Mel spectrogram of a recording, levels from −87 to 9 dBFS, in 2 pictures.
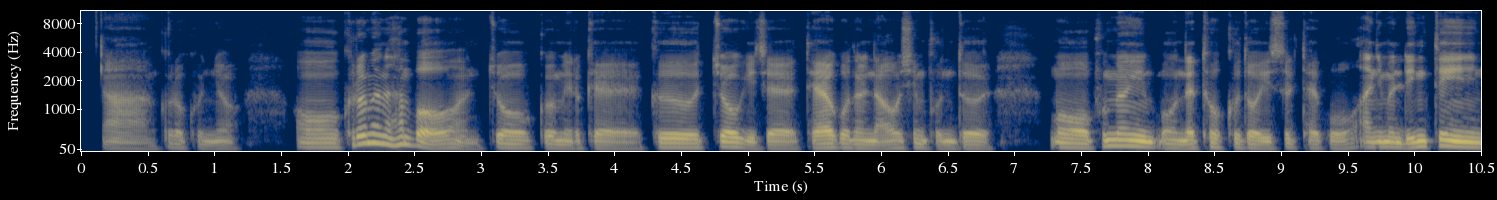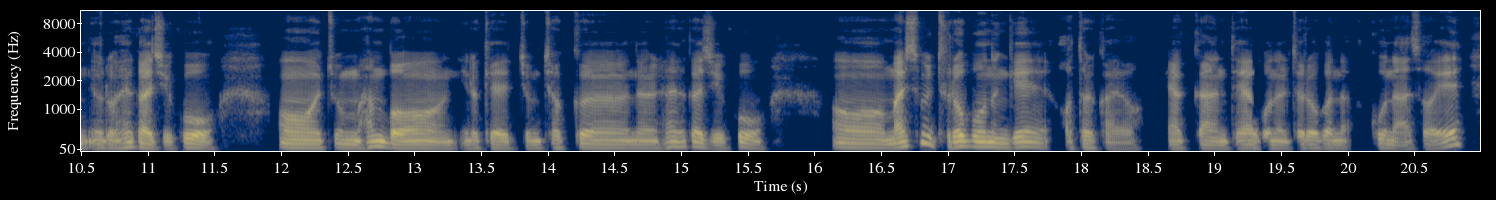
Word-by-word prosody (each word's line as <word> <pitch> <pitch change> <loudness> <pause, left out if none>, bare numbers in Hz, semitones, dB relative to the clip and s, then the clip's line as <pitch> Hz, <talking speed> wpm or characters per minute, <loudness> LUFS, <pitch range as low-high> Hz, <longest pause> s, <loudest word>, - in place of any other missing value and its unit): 아 75 -3 -7
그렇군요. 80 -1 -9 0.4
어 105 -1 -3
그러면은 185 0 +3
한번 90 - +1
쪼끔 90 -2 -2
이렇게 75 -2 -4
그쪽 105 +1 +2
이제 80 0 0
대학원을 95 -2 +3
나오신 80 +1 -2
분들 80 0 -2 0.4
뭐 100 -3 +2
분명히 135 +2 +5
뭐 95 -5 0
네트워크도 90 0 0
있을 80 - -2
테고 85 +3 -5
아니면 115 -1 +3
링크드인으로 115 0 +5
해 - - -1
가지고 80 - +2 0.5
어 90 -2 +1
좀 90 -3 -3
한번 85 -9 +2
이렇게 80 - -2
좀 85 0 -5
접근을 85 +1 -3
해 - - -5
가지고 90 -10 -2 0.5
어 95 -3 -1
말씀을 120 - +2
들어보는 115 -3 +2
게 110 0 0
어떨까요? 70 -1 -7 0.2
약간 80 -2 -3
대학원을 85 -1 -2
들어가고 85 -1 -4
나서의 - - -2
90 Hz, 280 characters per minute, -22 LUFS, 80-110 Hz, 0.5 s, 분명히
